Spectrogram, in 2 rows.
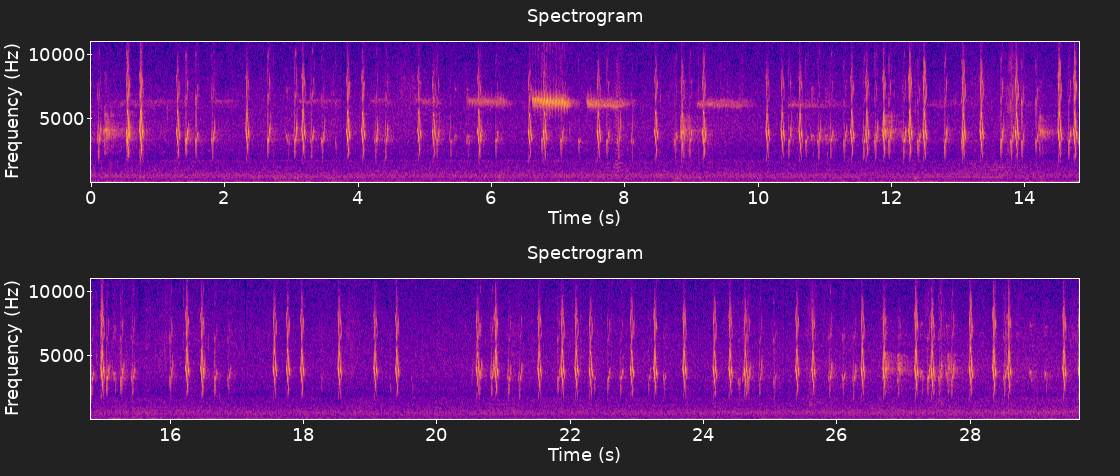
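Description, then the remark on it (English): A bird, numbered 361, calls in response to bird 362 in rapid runs of sharp, high chirps, pausing briefly midway before resuming, over a steady low background rumble. No one speaks. “361 in response to bird 362, who I just brought out here.”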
